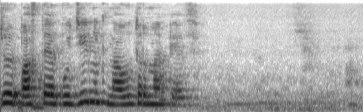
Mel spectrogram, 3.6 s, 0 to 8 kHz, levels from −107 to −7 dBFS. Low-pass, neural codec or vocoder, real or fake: 7.2 kHz; codec, 16 kHz, 16 kbps, FunCodec, trained on Chinese and English, 50 frames a second; fake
